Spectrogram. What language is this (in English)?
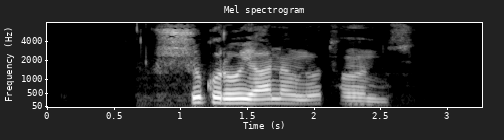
Balti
